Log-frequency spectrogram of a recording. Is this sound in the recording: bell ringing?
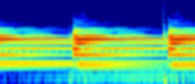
yes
